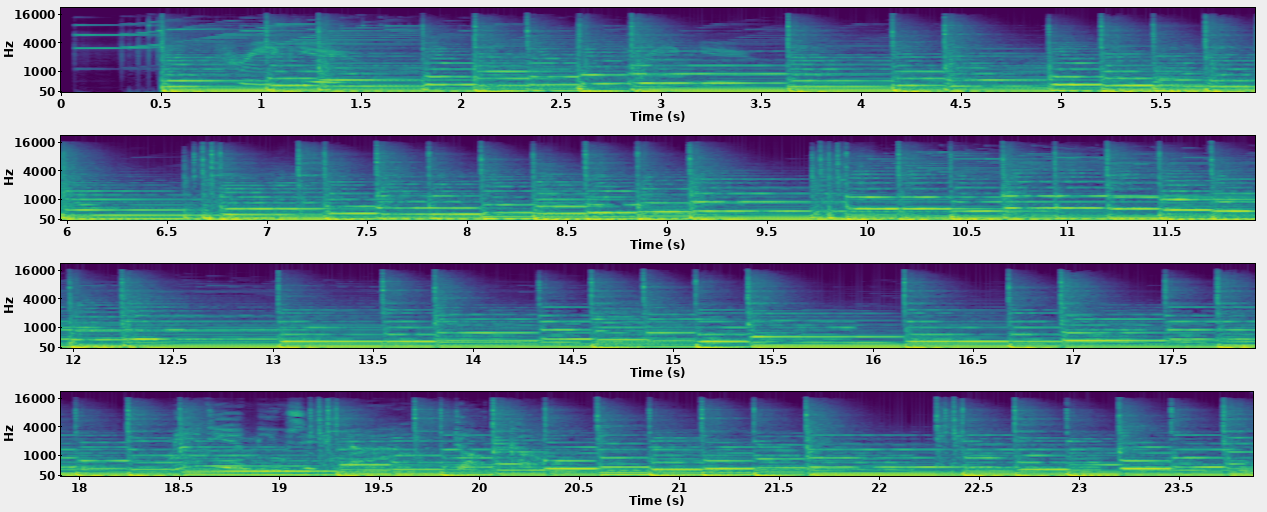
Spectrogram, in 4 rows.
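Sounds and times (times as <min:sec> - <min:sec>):
nursery rhyme backing music: 0:00.1 - 0:23.8.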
